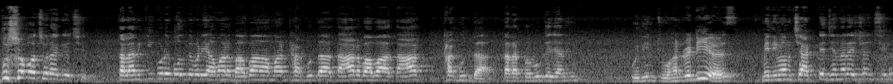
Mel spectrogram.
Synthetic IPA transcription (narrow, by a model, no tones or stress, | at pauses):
d̪uʃobɔt͡ɕʰoɾaɡet͡ɕʰilo̰t̪aleamikikoɾebolt̪epaɾiamaɾbabaamaɾʈʰakud̪ːat̪aɾbabat̪aɾʈʰakud̪ːa̰t̪aɾapɾobʱuked͡ʑani | kud̪inʈuɦaɳɖɾeɖiaɾs | minimamt͡ɕaʈʈed͡ʑenaɾeʃont͡ɕʰilo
